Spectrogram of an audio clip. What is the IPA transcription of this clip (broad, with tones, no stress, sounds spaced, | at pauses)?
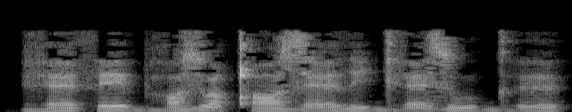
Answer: ɦ ɛ˩˧ θ e˧˥ bʱ ɒ˧ z u˥ qʼ ɒ˧ z ɛ˩˧ ð i˧ ɡʱ ɛ˩ z u˧˥ ɡʱ ɘ˧˥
